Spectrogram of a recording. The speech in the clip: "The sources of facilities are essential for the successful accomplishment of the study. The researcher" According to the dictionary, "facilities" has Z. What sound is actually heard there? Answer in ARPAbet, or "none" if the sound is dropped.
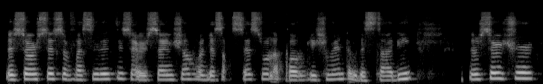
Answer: S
